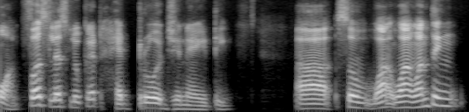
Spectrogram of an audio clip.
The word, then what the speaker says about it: heterogeneity: Wait, there is heterogenicity in the study.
